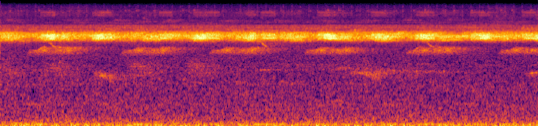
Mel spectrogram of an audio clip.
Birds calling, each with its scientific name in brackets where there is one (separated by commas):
Gray Antbird (Cercomacra cinerascens), Dusky-throated Antshrike (Thamnomanes ardesiacus), Black-faced Antthrush (Formicarius analis)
